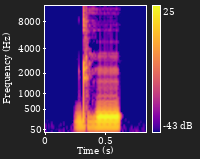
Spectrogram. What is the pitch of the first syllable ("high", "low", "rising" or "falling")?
low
